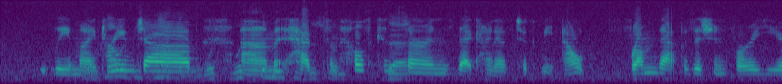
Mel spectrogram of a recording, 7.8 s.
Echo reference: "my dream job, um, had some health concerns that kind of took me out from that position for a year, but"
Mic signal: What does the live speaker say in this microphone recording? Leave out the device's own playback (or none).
So how is this happening? What's what's the new position that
